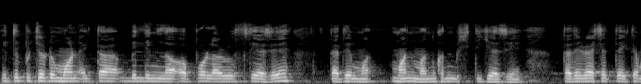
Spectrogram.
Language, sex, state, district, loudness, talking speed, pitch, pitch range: Nagamese, male, Nagaland, Dimapur, -16 LUFS, 235 wpm, 140 Hz, 135-145 Hz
